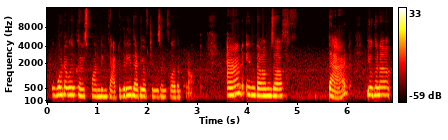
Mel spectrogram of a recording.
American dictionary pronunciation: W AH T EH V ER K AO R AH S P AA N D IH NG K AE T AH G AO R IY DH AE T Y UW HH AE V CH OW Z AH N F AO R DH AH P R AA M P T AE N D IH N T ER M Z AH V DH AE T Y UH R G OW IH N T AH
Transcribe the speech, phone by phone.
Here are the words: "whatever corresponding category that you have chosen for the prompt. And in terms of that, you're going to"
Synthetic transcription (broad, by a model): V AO T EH V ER K AO R AH S P AA N D IH NG K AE T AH G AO R IY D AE T Y UW HH AE V CH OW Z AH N F AO R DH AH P R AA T AE N D IH N T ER M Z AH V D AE T Y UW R G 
